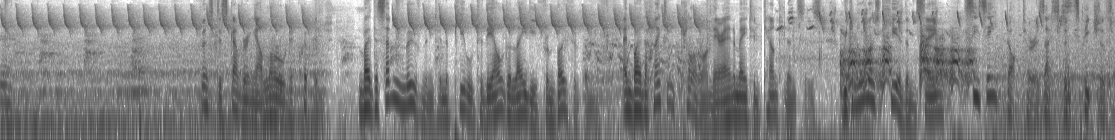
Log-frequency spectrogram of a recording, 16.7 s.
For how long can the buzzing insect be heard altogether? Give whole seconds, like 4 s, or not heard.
7 s.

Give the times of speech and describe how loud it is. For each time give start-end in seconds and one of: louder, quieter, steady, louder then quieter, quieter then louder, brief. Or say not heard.
3.0-16.6 steady.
